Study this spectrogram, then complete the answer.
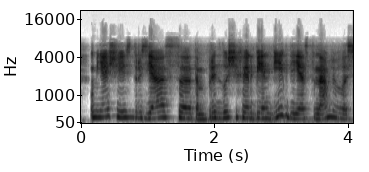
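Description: Music can be heard in the background. A woman talks over it fairly quickly. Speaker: business development manager and photographer. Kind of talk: interview.

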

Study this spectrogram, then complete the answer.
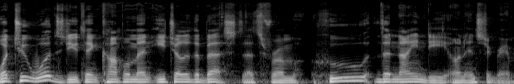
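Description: A man with an American accent has an ordinary speaking voice at a medium pitch, with hardly any pauses. The recording is very clean, with a silent background. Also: lively intonation, moderate pace. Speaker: podcast host, woodworker.

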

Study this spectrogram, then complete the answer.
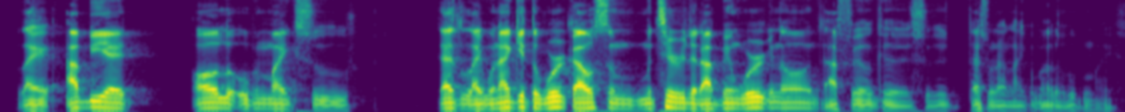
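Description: A fairly quick man's voice in a New Orleans accent, very deep and low, with ordinary pitch variation. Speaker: stand-up comedian.

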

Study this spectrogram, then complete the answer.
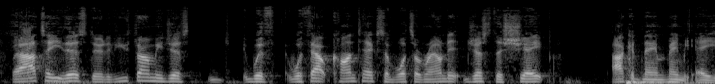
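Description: A man talks at a moderate pace with a bright, sharp tone. His pitch sits in the medium range, with ordinary pitch variation. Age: 19. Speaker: podcast co-host. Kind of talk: casual chat.

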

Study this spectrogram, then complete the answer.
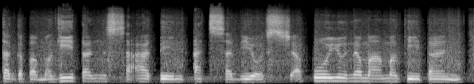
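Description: With music in the background, a man speaks fairly slowly in a fairly high voice with fairly even intonation. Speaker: preacher leading a morning devotion. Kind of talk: devotional sermon. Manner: halting, frequent stammering and repeats.

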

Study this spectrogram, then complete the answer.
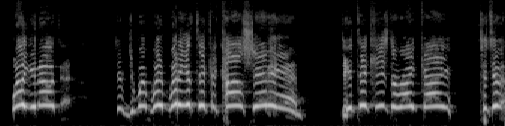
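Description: In a put-on character voice with a San Francisco accent, the speaker talks at a fairly slow pace and an extremely high pitch. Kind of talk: sports talk.

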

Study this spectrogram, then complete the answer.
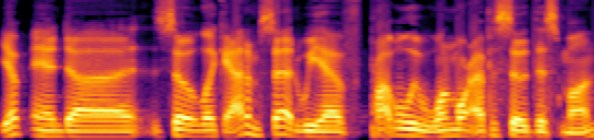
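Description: A man with an ordinary speaking voice talks at a medium pitch. His pace is fairly slow, with ordinary pitch variation. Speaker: podcast co-host. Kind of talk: casual chat.

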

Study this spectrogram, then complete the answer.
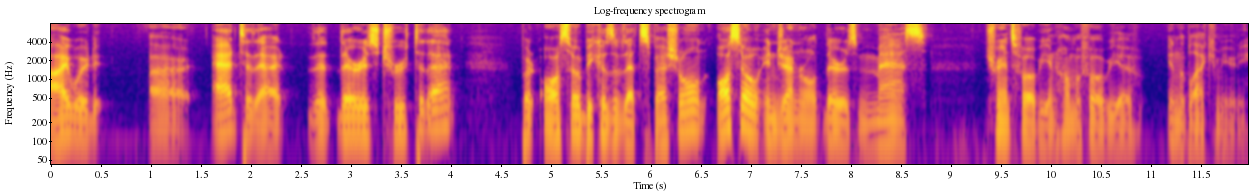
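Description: On a very clean recording with a silent background, a man with an unremarkable speaking voice speaks at a fairly low pitch. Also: ordinary pitch variation, moderate pace. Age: 30s. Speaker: comedian and radio host. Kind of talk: casual chat.

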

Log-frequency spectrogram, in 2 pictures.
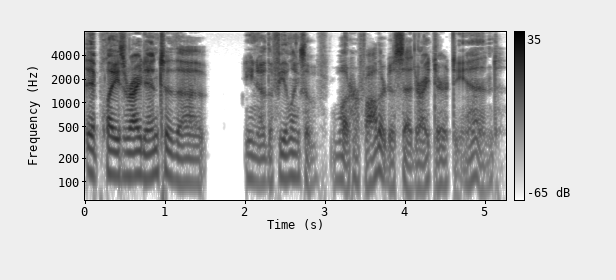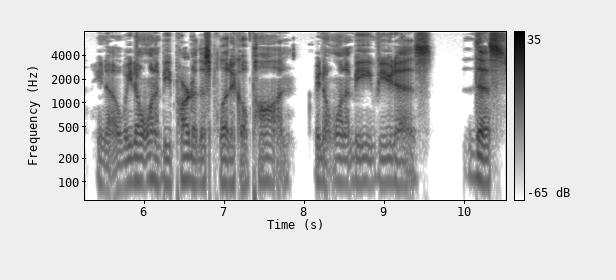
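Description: A plain, everyday voice from a man, fairly low with ordinary pitch variation, comes at a moderate pace on a very clean, dry, close recording with no echo and a silent background. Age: 40s. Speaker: podcast co-host, IT worker. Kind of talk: casual chat.

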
